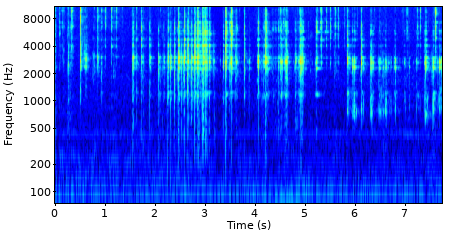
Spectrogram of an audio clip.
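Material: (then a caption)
Plated metal. Fingertips tap the spout and the lid of a small, ornate, hollow gold-plated metal genie lamp. The result is a rapid series of light, bright metallic clinks, each with a short ring near 2.6 kHz that fades almost instantly, over a quiet background.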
